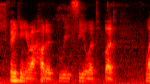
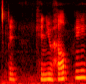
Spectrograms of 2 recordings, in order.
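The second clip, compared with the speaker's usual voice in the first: put-on small, high little-girl voice; 8 semitones higher than usual. Voicing a creature calling out to the players: young girl's voice. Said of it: "all of you hear in a young girl's voice".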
